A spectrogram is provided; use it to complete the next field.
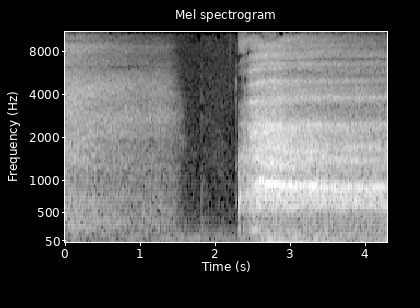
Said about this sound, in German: Und jetzt atmen wir einfach einmal tief ein und aus.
